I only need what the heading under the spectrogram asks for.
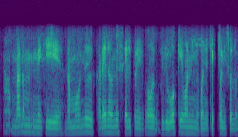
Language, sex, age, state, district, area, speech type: Tamil, male, 30-45, Tamil Nadu, Tiruvarur, rural, conversation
